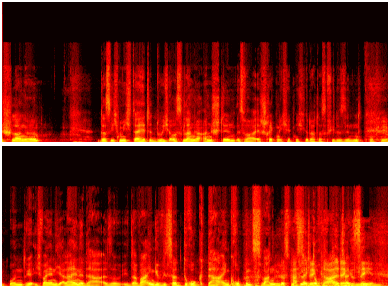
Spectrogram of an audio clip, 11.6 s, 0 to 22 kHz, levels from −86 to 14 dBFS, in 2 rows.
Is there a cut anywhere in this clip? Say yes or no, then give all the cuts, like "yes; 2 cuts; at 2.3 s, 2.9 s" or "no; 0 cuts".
yes; 2 cuts; at 4.9 s, 6.1 s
